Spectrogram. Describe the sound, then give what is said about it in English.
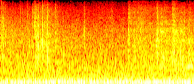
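Wood crunching and splintering as the RISE Doro apartment building in the downtown stadium district is demolished: a steady, heavy low rumble broken by irregular sharp cracking bursts, fairly loud, with no voices. “The crunching sound of all that wood and what remains of the RISE Doro apartment building in the downtown stadium district.”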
